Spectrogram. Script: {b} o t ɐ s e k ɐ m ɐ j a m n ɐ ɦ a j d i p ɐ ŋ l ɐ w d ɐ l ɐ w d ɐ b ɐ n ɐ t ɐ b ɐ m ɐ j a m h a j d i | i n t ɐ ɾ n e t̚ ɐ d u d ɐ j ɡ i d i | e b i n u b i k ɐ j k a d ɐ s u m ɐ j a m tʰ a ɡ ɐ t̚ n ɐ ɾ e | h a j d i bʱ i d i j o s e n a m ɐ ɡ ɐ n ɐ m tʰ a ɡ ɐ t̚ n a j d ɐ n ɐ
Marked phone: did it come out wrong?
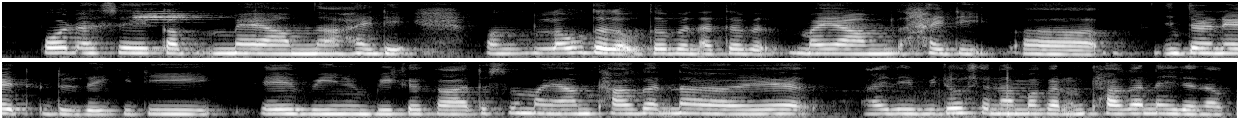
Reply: yes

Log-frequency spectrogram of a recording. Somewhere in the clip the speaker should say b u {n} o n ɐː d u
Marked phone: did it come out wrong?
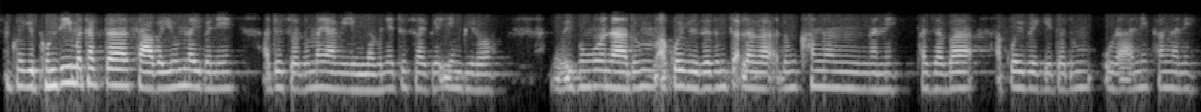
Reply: yes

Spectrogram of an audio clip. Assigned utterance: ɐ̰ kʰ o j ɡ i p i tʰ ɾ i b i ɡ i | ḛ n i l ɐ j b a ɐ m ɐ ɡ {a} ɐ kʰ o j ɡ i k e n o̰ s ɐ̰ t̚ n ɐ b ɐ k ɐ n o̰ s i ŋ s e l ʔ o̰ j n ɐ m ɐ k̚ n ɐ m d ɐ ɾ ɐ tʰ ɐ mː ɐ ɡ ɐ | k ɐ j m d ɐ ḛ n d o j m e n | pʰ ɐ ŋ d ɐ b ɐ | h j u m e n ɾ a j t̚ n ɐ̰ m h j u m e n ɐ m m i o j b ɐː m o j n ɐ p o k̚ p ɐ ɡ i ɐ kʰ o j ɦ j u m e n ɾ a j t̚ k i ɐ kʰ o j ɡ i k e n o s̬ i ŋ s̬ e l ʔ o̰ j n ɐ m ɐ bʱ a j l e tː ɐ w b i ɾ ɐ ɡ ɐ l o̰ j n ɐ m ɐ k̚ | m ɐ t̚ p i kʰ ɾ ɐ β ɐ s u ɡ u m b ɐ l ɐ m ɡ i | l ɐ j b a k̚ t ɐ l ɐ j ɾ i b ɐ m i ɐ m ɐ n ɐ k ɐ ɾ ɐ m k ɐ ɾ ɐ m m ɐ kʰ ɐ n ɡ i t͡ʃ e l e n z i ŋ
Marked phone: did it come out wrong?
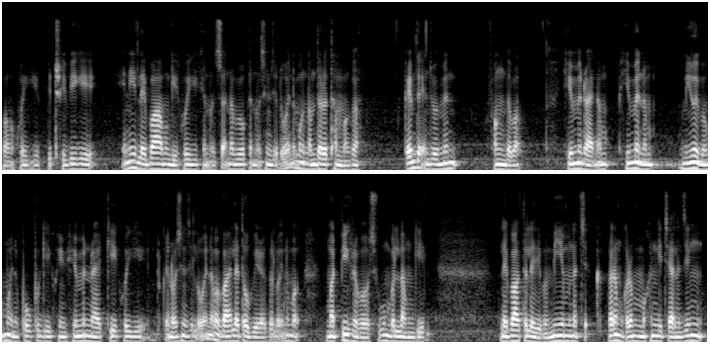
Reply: yes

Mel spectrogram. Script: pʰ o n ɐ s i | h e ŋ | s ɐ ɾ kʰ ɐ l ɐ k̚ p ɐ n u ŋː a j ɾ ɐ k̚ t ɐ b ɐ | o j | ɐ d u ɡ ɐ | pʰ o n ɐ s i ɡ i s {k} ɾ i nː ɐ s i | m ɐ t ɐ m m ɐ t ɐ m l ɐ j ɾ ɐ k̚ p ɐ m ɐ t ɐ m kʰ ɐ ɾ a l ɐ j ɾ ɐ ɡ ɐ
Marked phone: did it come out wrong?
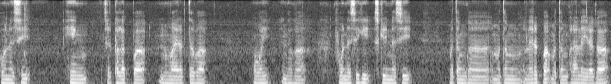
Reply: no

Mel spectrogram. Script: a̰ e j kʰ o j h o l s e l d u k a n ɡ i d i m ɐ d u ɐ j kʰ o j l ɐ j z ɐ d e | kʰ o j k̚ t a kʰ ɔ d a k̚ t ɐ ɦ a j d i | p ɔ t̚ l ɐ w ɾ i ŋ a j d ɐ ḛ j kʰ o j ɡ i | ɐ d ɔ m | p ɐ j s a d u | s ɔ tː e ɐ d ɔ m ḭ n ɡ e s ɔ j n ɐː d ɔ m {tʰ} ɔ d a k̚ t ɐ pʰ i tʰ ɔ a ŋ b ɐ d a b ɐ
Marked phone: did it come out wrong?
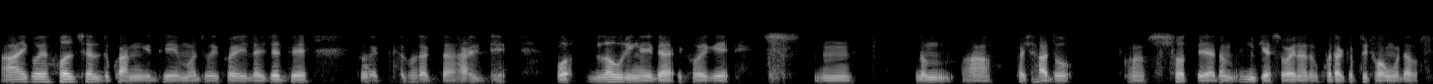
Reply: yes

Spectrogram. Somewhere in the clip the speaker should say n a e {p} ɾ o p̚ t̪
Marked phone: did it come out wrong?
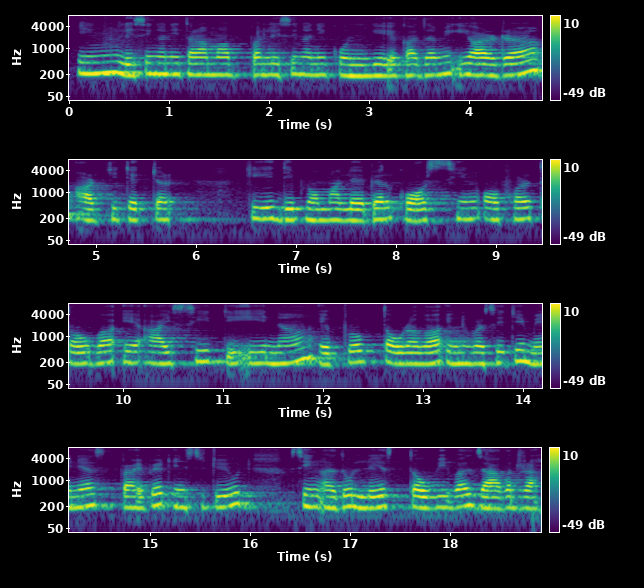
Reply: no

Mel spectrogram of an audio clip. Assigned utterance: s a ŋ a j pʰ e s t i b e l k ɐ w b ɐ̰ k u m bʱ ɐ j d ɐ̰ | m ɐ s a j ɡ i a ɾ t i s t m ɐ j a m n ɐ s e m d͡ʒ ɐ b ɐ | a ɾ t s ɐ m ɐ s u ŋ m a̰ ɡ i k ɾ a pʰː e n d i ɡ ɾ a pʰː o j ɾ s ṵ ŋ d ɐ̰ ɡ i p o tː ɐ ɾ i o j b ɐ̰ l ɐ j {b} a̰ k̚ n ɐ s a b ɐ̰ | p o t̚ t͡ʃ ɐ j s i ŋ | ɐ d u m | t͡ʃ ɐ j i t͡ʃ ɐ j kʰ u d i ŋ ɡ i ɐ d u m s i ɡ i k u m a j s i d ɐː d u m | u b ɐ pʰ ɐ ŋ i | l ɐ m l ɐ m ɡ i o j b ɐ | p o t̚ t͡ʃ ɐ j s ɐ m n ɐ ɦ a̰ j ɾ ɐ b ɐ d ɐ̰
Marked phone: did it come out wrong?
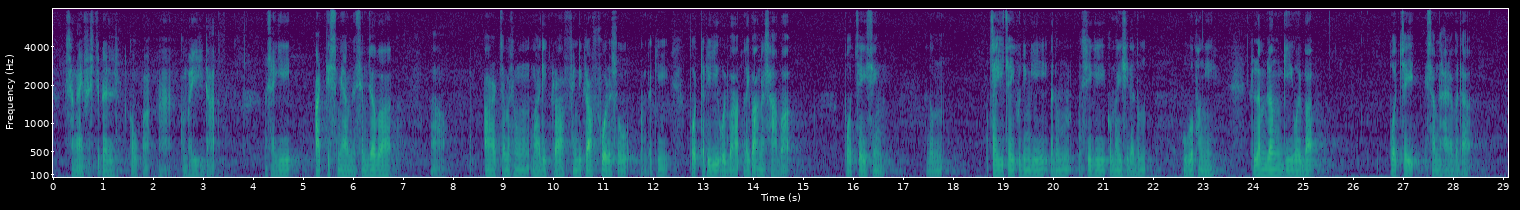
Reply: no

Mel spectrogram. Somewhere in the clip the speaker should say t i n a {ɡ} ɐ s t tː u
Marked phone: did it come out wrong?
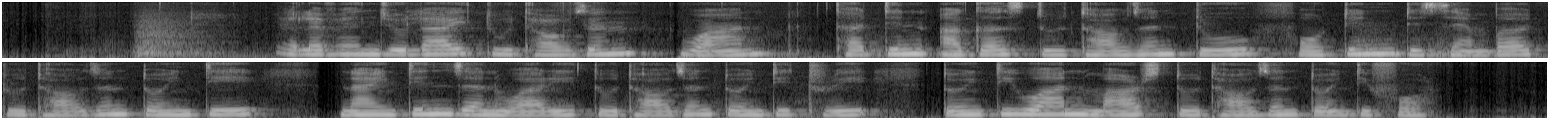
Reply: no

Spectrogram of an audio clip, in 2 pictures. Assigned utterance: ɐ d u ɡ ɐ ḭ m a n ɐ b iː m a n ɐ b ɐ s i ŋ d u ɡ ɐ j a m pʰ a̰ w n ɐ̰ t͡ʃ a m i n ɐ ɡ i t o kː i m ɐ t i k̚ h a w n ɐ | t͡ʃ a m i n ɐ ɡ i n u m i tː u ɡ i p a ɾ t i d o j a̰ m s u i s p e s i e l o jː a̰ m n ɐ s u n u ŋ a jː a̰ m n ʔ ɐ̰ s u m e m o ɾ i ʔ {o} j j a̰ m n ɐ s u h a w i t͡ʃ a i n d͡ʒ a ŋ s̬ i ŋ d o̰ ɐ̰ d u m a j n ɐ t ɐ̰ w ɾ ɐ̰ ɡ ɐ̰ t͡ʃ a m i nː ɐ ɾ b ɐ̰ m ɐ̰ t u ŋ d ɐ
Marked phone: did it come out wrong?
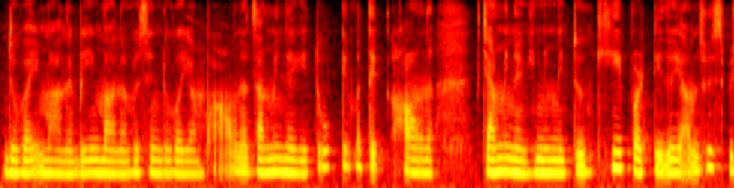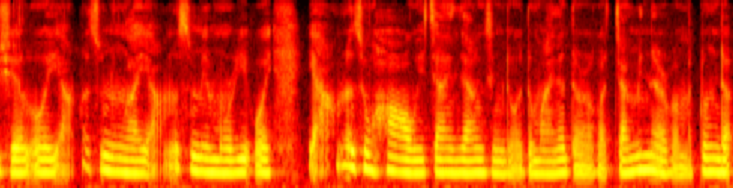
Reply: no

